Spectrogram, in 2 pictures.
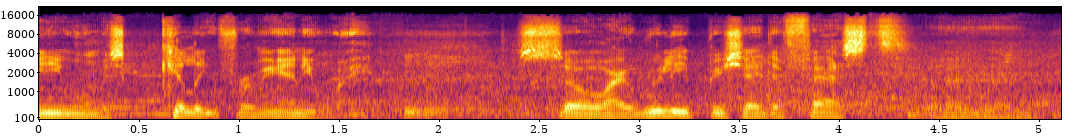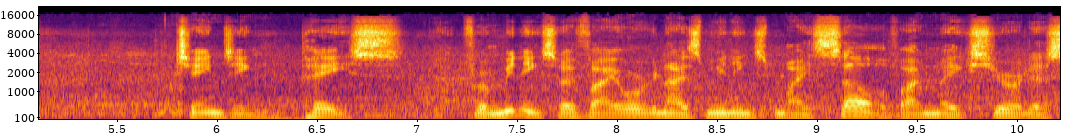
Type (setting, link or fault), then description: setting, busy venue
